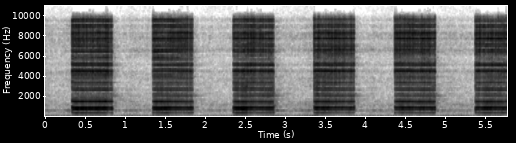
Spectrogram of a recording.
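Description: AC TIG welding arc on aluminium sheet from an Everlast 210EXT on its pulse setting, buzzing in regular pulses: a loud buzz about half a second long, then a quieter gap, about once a second, six times. This is the welder's electronic pulse cycling the arc between high and low current.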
